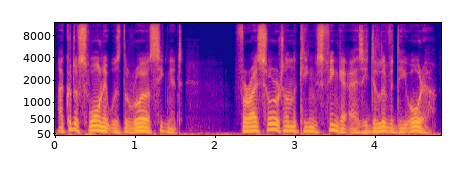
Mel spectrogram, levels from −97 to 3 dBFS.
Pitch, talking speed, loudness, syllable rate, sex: 115 Hz, 275 wpm, -15 LUFS, 6.8 syllables/s, male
